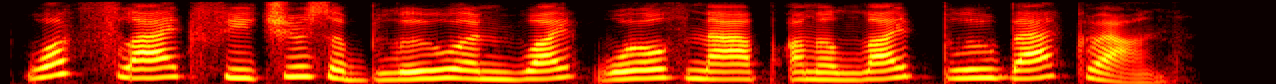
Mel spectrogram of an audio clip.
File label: Female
